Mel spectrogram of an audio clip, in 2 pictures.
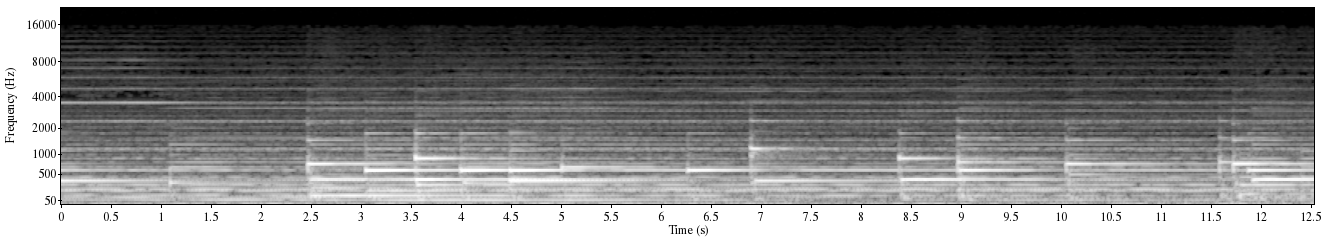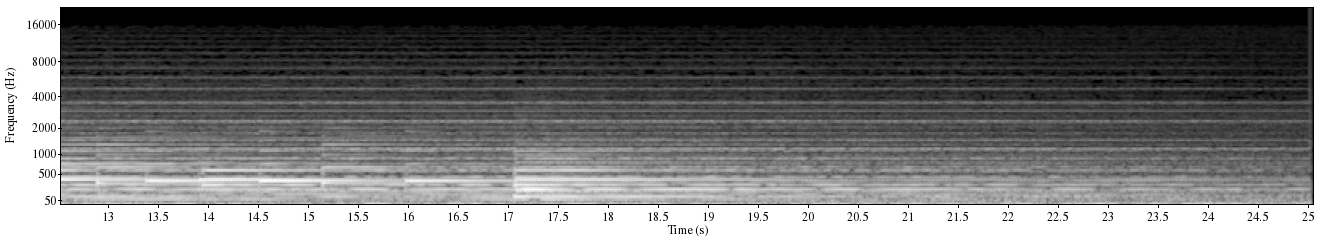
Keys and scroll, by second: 9.0 ctrl+z.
